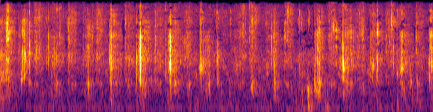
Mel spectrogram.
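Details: Dog eating in an ASMR session, rapid irregular crunching and biting, roughly three bites a second, with clicking chews throughout.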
